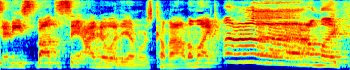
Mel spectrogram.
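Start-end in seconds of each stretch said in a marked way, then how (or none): 2.2-3.1 very high, drawn-out mock scream; alarmed yell. Tourist interrupting an impending slur, high mock-alarmed yell. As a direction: cut him off with a comic yell.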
